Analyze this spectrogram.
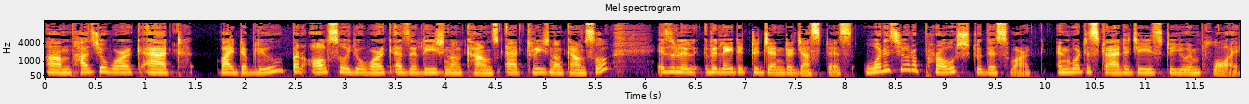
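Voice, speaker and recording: Speaking with a non-native accent, a woman keeps a medium pitch, ordinary pitch variation, a moderate pace and very even loudness. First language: not English. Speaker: guest radio host. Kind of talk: live radio interview. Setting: radio studio.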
